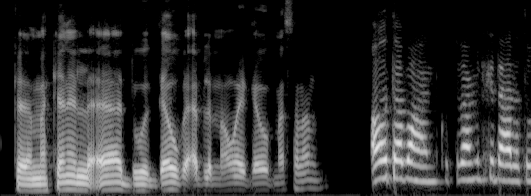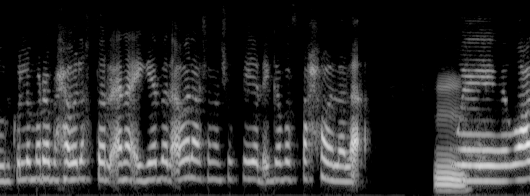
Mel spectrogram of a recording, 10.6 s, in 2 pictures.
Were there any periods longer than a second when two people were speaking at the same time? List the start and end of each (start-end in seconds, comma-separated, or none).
none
